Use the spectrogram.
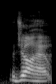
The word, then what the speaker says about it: Wajahat: me go to the man you've been accusing joh hat what do you say to that well first of all excellent pronunciation of my name Brooke thank you also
